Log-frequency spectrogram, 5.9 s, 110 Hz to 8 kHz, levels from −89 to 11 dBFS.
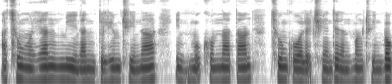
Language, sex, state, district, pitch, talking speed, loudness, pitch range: Mizo, male, Mizoram, Aizawl, 125 Hz, 205 wpm, -20 LUFS, 120-130 Hz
